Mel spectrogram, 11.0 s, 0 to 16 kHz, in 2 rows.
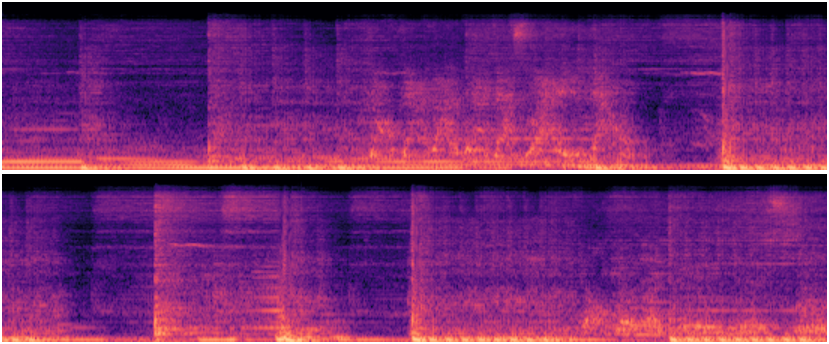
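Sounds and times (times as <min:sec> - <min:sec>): heavy rock band playing live: 0:00.0 - 0:11.0.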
